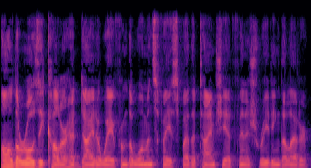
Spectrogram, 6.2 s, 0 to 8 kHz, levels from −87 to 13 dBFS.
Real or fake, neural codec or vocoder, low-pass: real; none; 7.2 kHz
